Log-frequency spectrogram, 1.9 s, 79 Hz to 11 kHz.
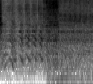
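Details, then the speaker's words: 2005 Suzuki Carry Futura DRV, dry engine, good oil, normal temperature: brief starter whir, catches at once and settles into a smooth, soft, steady idle with no metallic or other abnormal noises; normal start. "suara langsamnya dia stasioner masih anteng masih bagus empuk ini halus halus halus suaranya dia masih halus masih normal"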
